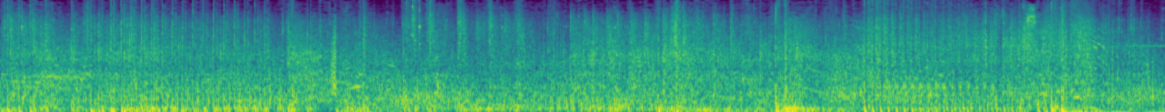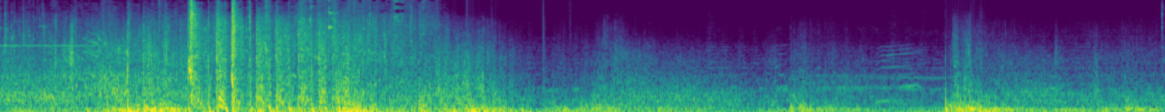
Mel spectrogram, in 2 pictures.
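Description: Explosions rumble nearby.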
